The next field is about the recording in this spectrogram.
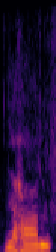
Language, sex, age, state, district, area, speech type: Santali, male, 60+, West Bengal, Malda, rural, spontaneous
